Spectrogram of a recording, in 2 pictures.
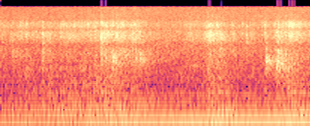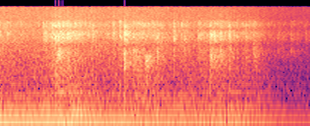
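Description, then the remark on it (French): A handheld shower head, held by hand because its holder is broken, sprays a jet of water into the shower in a steady hiss that surges in repeated pulses as the jet sweeps around, over a low mechanical hum, with no voices. “Il sort de la douche et donne un coup de jet dans la baignoire, enfin dans la douche.”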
